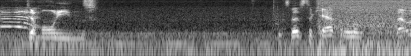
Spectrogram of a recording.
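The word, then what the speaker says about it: Des Moines: So, is it pronounced Demo? I'm just kidding. De Moines.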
